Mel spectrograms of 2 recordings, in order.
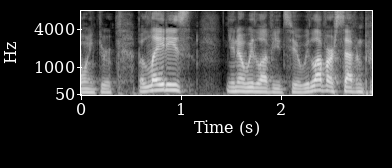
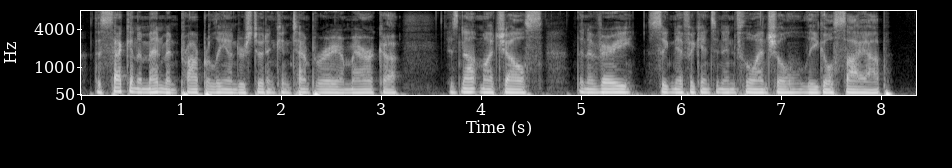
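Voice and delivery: mock ASMR-style speaking; 4 semitones lower than usual. Having fetched his coffee, a speaker addresses viewers in asmr mode. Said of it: "Commie ASMR".

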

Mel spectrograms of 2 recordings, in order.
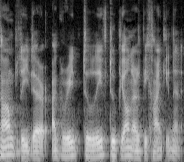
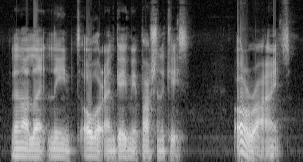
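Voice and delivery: ordinary delivery

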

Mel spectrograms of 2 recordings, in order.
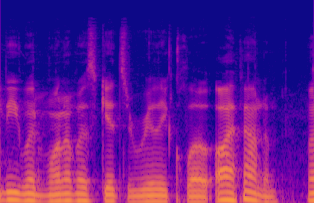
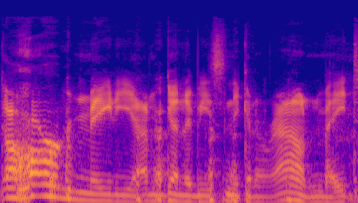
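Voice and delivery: slow, put-on storybook pirate voice. Pitching a pirate game video idea to the others: put-on pirate voice. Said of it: "if I could be a pirate".

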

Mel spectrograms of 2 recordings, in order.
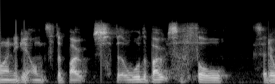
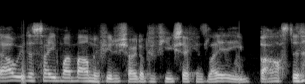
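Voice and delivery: usual speaking voice

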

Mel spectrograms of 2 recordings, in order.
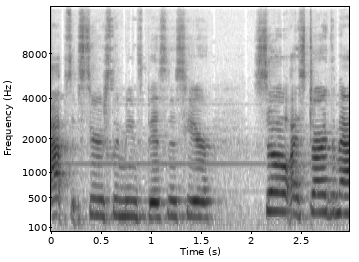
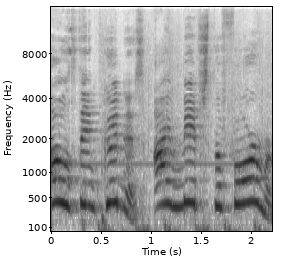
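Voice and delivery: high-pitched, far from manly voice; 8 semitones higher than usual. Voicing a farmer who calls out for help, unmanly Mitch the Farmer voice. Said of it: "Probably should have used a more manly voice for him".

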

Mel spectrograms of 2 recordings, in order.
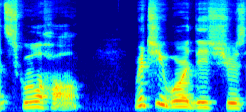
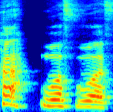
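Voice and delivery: short, light, amused chuckling laugh; 3 semitones higher, 5 dB louder than usual. Ella answers Noah's cold jab through a mouthful of food, chuckling. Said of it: "Ella chuckled".

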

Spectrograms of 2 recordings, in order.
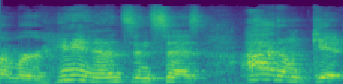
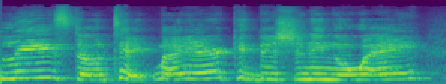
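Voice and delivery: high, mock crying, pleading over and over; 7 semitones higher than usual. Retelling a movie scene as the woman begging the man: imitating crying and begging.

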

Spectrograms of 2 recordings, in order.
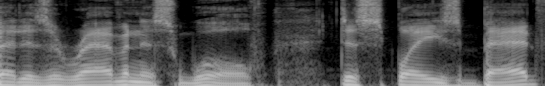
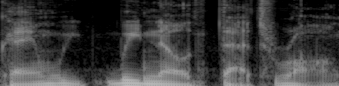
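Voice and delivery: sarcastic, mocking tone; 6 semitones lower, 7 dB quieter than usual. Criticizing a teaching, then saying it is wrong: sarcastic. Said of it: "I'm being sarcastic".

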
